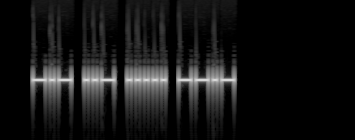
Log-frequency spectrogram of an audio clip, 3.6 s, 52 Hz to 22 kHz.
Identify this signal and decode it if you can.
Morse code, heard as a keyed tone, about 28 wpm, 700 Hz. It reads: KU5Q
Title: USA Call Signs - 4 Characters - Repeated 3x - 28wpm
